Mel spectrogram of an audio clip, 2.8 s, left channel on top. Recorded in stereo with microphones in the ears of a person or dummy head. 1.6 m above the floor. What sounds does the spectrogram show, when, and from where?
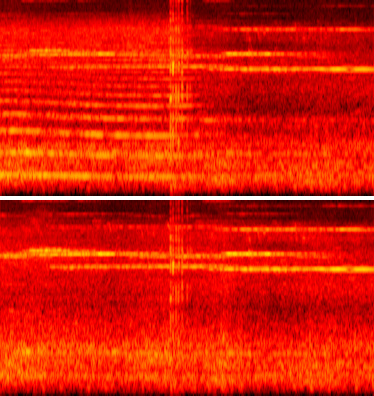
0.0 s a vehicle: 20° right (ahead or behind)
1.3 s a camera shutter: 20° left (ahead or behind)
